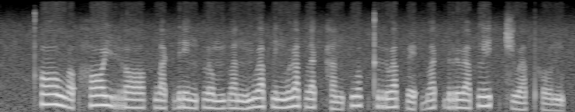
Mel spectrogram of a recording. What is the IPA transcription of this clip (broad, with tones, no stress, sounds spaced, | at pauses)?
kʰ ɔː˥˩ w ɔ˨˩ ʔ h ɔː˥˩ j r ɔː˧ k w a˨˩ k̚ r i˨˩ n p l o˩˦ m b a˨˩ n m u˦˥ a̯ p i˧ n w ɯ˥˩ a̯ p l a˦˥ k̚ h a˨˩ n k w o˥˩ k̚ t r u˦˥ a̯ p e˨˩ ʔ b a˦˥ k̚ r ɯ˧ a̯ p l i˥˩ t̚ t͡ɕ u˩˦ a̯ pʰ o˨˩ n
